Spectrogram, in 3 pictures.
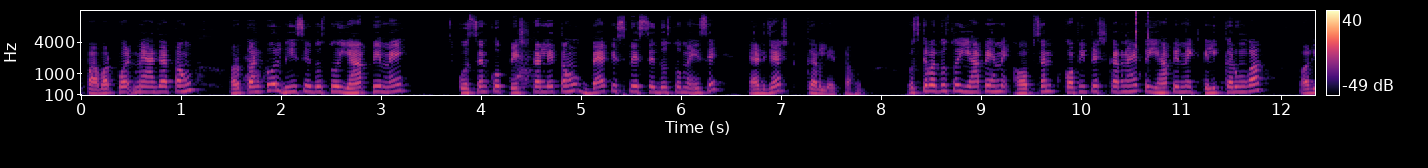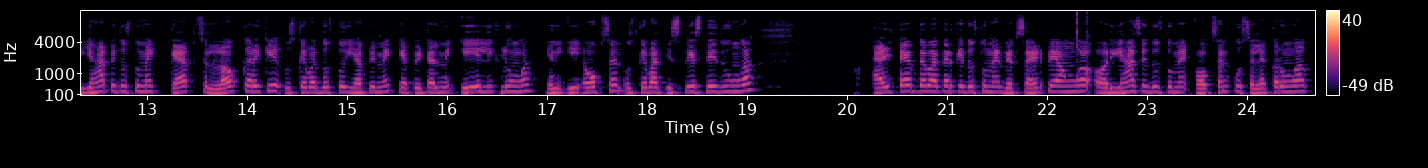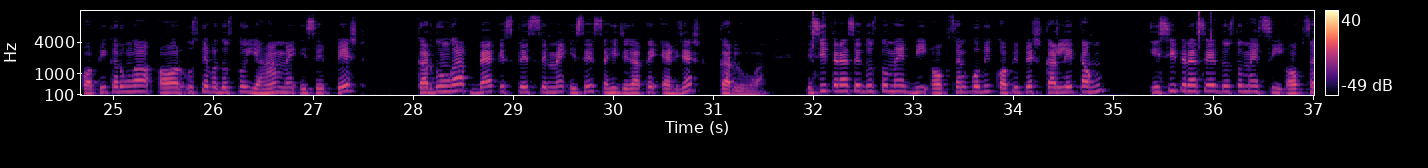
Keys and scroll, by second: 1.7 ctrl+v, 20.4 alt+Tab, 24.4 ctrl+c, 25.5 alt+Tab, 27.3 ctrl+v.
